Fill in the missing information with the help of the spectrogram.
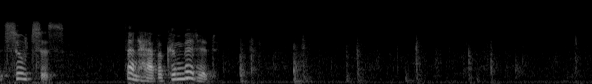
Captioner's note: footsteps thumping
